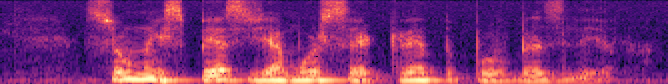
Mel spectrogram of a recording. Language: Portuguese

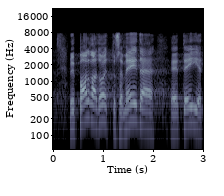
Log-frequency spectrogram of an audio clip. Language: Estonian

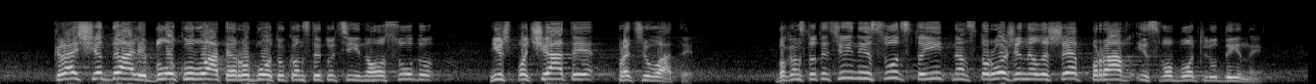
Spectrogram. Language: Ukrainian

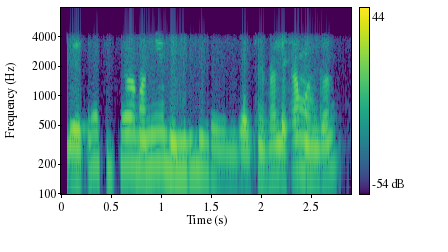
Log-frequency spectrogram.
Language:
Bodo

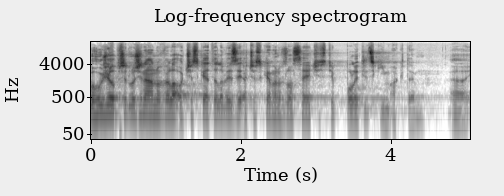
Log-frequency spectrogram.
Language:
Czech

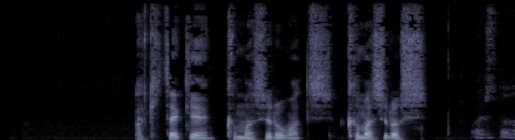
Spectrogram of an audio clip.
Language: Japanese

